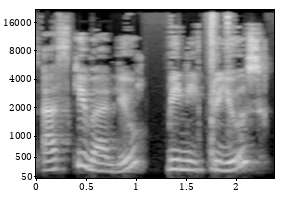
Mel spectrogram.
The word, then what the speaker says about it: ASCII: ASCII, pronounced as ASCII.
